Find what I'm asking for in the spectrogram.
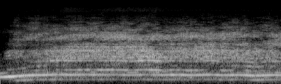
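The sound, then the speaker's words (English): A Volkswagen TDI compact diesel engine runs lean on nitrous, giving a loud, sustained droning tone with stable harmonics. The pitch rises briefly at the start, then holds nearly level. “Running a little lean there, buddy. Nitrous kicked in.”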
